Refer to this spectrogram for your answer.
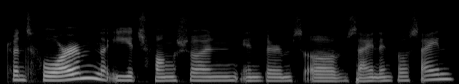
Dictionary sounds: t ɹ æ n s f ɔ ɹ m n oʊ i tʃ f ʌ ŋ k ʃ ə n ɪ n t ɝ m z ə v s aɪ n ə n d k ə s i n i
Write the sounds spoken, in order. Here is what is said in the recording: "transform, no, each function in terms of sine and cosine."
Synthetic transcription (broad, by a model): t ɹ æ n s f ɔ ɹ m n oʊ i tʃ f ʌ ŋ k ʃ ə n ɪ n t ɝ m s ə v s aɪ n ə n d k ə s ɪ n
